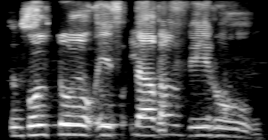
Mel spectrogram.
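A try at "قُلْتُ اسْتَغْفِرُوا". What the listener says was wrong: Ya, di surat Nuh ini bacanya kultus taghfiru. Tidak dibaca kultu istaghfiru, tapi kultus taghfiru.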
